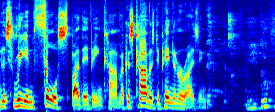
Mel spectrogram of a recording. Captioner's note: speaking in French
